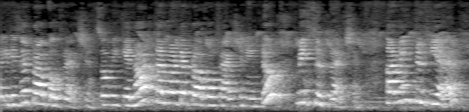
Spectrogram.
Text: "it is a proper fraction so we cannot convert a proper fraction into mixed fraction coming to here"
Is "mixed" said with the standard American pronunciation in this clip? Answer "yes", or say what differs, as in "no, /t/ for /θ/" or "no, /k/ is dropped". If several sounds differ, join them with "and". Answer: no, /k/ is dropped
